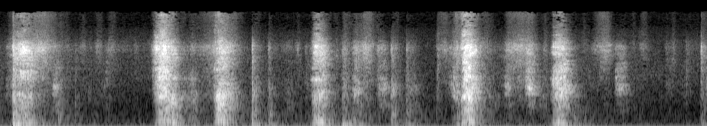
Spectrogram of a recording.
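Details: Iulius Planus Quadrotto, a Soft Coated Wheaten Terrier, puffing out a series of short, airy snorts and sniffs at irregular intervals of roughly one to two seconds, recorded up close with no other sounds.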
